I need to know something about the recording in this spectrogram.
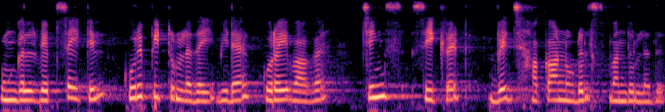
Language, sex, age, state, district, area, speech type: Tamil, female, 18-30, Tamil Nadu, Viluppuram, urban, read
